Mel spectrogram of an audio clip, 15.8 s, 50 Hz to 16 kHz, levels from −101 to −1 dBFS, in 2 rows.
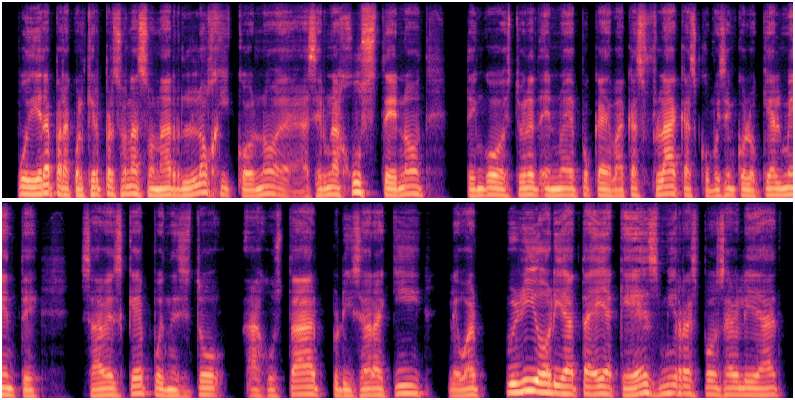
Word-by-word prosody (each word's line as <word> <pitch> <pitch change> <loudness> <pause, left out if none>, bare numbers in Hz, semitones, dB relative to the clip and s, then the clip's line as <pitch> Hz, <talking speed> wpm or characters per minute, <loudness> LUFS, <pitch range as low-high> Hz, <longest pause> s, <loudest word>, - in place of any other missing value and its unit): pudiera 135 +3 +5
para 120 -5 +1
cualquier 110 +2 -1
persona 135 +2 0
sonar 115 0 +3
lógico, 115 -5 -1
¿no?, 125 +1 -1
eh, - - -6
hacer 90 +6 -1
un 125 - +1
ajuste, 145 -3 +3
¿no? 135 +1 -1 0.4
Tengo 115 +2 +2
estoy 120 +4 -1
en 110 -1 0
una 115 0 +2
época 115 0 -4
de 105 - +1
vacas 105 +3 -3
flacas, 125 -4 -1
como 100 +1 -6
dicen 110 +2 -2
coloquialmente, 115 0 -1 0.4
¿sabes 110 0 -2
qué? 140 +1 -1
Pues, 125 -5 -3
necesito 105 +3 -2
ajustar, 105 +4 -3
priorizar 110 -2 -3
aquí, 135 +6 -3 0.2
le 100 - -6
voy 110 +4 -1
a - - 0
dar 115 - -12 0.2
prioridad 160 -5 +5
a 130 - +2
ella, 135 0 +1
que 115 +3 +1
es 150 -7 +1
mi 145 +2 -3
responsabilidad 120 -2 -2
120 Hz, 155 wpm, -20 LUFS, 110-135 Hz, 0.4 s, pudiera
